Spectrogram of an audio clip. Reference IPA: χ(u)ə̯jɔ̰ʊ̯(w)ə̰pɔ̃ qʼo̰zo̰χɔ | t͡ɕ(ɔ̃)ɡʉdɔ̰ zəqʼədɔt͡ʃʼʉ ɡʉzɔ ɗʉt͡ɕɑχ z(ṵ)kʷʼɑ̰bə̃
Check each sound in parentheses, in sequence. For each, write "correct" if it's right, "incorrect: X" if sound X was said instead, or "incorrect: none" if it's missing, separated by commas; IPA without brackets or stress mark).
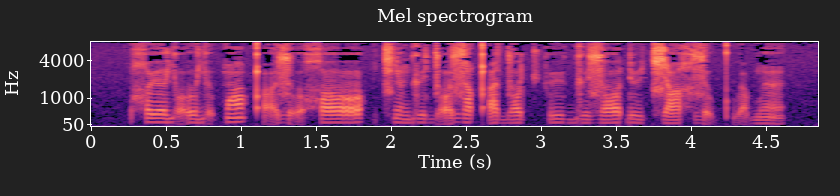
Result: incorrect: ʉ, incorrect: j, incorrect: ə̃, incorrect: o̰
